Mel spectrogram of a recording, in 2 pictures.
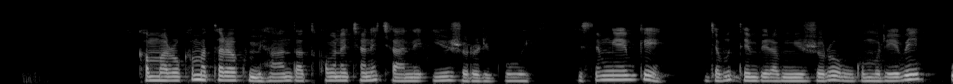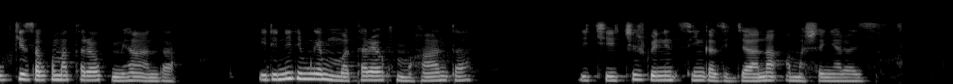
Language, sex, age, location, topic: Kinyarwanda, female, 18-24, Huye, government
